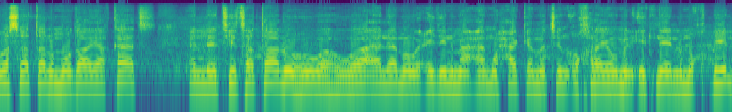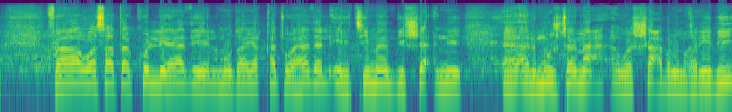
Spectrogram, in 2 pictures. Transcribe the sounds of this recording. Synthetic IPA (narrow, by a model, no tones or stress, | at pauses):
wɑsˤɑt̪ˤɑlmʊd̪ˤɑjɑqɑt̪ | ʔəlːæt̪ʰit̪ɑt̪ˤɑlʊhwəhʊwːʕalæmʊwʕəd̪əmaʕamʊħakæmaʔʊxɾˤɑjowməlʔət̪ninəlmʊqbəl | fæwɑsˤɑt̪ˤɑkʊlːhæd̪əhəlmʊd̪ˤɑjɑqɑt̪wəhæd̪ælʔəht̪əmæmbəʃæʔn | əlmʊʒt̪æmaʕwəʃːaʕbəlməɣɾəbi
